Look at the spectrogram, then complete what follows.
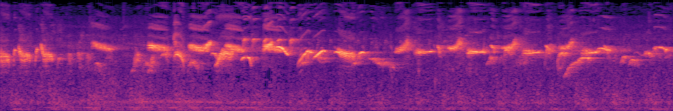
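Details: Chinese hwamei ('họa mi cao cầu') sings a long, varied stream of loud clear whistles, quick trills and swooping slurs in rhythmic bursts, with a faint low hum beneath.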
